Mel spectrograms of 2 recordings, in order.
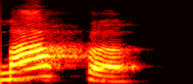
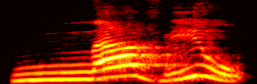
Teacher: O som é muito igual, mas o movimento que eu faço é totalmente diferente. Então, quando eu falo mapa, meus lábios se tocaram. Quando eu falo navio, não se tocaram.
